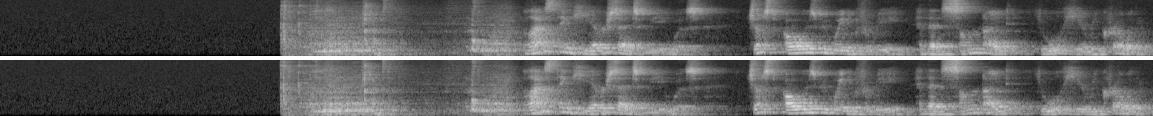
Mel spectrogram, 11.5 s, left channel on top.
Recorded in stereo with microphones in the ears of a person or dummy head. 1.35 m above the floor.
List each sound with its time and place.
2.8 s a drawer: 15° right (ahead or behind), 1.2 m
5.2 s a man speaking: 25° right (ahead or behind), 3 m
